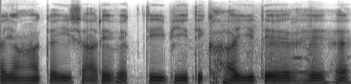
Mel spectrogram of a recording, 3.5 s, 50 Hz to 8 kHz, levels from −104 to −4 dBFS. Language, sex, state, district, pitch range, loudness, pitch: Hindi, male, Jharkhand, Ranchi, 95-100 Hz, -18 LUFS, 95 Hz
